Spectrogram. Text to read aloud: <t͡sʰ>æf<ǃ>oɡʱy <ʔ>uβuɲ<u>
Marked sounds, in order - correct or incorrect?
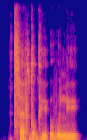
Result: correct, incorrect: d, correct, incorrect: y

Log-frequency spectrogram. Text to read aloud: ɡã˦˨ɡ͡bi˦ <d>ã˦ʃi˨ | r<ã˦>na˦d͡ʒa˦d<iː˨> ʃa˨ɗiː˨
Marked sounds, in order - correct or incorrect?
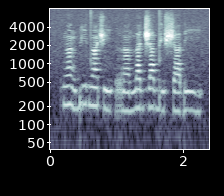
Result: correct, incorrect: ã˨, incorrect: i˨

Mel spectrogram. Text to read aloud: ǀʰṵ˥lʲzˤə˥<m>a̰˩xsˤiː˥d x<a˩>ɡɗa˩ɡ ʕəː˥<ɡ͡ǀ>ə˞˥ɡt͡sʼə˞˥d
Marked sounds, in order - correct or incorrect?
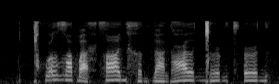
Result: incorrect: ɓ, incorrect: ə˩, correct

